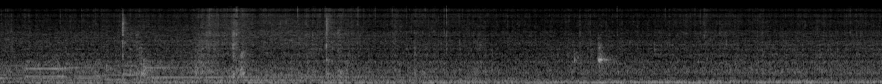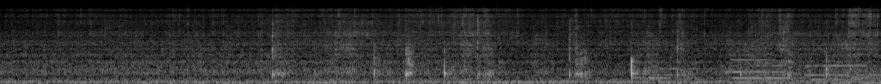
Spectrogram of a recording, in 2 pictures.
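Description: Beef stir-fry sizzling and bubbling steadily in sauce in a wok. In the second half, a wooden spatula stirs the meat, with sharp clicks and scrapes against the wok.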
